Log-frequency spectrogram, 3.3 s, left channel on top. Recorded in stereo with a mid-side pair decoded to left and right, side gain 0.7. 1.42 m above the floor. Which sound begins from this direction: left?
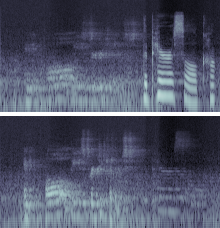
A woman speaking, at 2.1 s.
